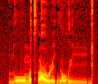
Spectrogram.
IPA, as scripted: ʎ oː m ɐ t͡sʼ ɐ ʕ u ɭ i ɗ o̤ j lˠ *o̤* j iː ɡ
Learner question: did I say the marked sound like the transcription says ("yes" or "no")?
yes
